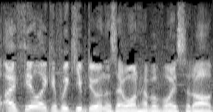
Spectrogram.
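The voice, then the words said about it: Sore-throated voice from a cold. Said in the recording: “I have a little bit of a cold today, and it's one of those ones that only goes for my throat.”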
